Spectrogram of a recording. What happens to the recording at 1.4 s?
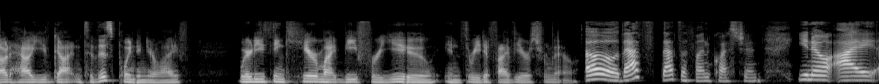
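Just after "gotten to this point" and before "in your life", the audio briefly vanishes from 1.34 to 1.38 s. This is AAC frame loss with muting: about 30 ms of sound, consistent with a single lost frame, was replaced by silence in the decoder. Because the codec's overlapping windows fade the signal out and back in, the dip has soft edges. A hard sample dropout or buffer gap would instead cut off abruptly, often with a snap at each edge.

Around that moment, as throughout the clip, the speech is rough and grainy, with noise filling the spaces between harmonics and a thin, synthetic-sounding top band. This is plainly audible low-delay AAC compression, likely AAC-ELD at a bitrate that fits about 32 kbps. At that low bitrate the spectrum is quantized coarsely in every frame, so the graininess is constant rather than appearing as a brief event like the muted frame.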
